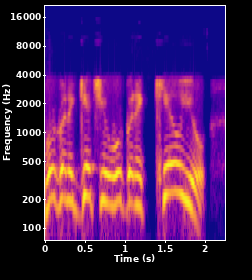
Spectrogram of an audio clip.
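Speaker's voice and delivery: acted-out hollering like two men, high-pitched. Recounting hearing two men out on the dark dirt road, imitating men yelling. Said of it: "I can hear two men yelling".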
